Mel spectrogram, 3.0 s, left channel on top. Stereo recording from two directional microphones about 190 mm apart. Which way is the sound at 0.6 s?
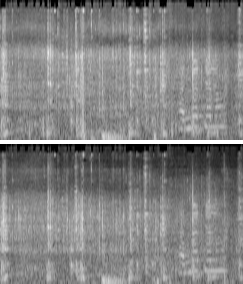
15° left (ahead or behind).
